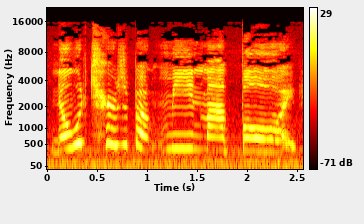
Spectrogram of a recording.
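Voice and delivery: high, loud whiny wail; hammed-up sob story; mock wailing mom. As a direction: wail it like a self-pitying mother. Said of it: "the mom's like".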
